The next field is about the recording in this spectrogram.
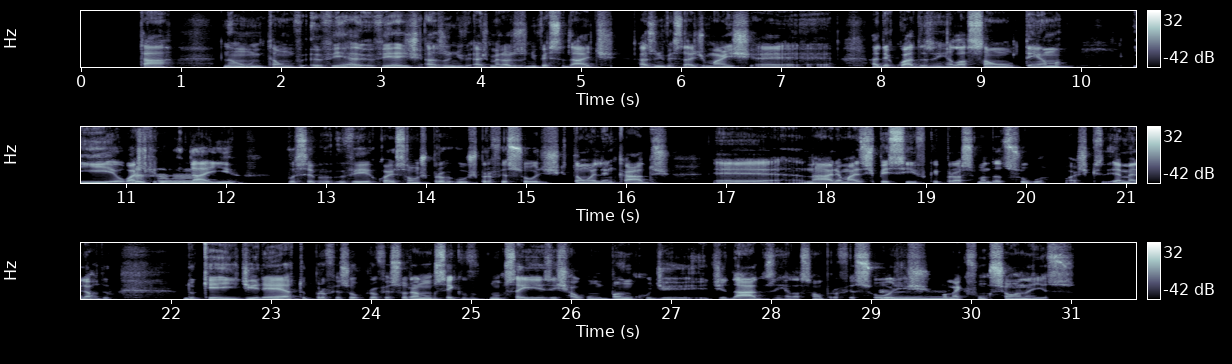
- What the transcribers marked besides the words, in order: none
- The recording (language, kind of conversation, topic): Portuguese, advice, Como você lida com a procrastinação frequente em tarefas importantes?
